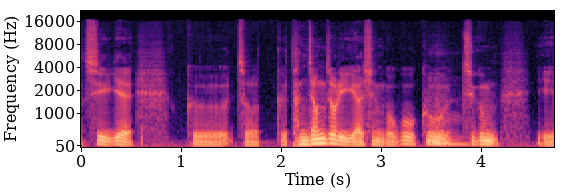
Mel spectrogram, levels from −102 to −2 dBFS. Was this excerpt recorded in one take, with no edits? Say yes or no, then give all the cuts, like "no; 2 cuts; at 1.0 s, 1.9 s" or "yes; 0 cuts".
no; 1 cut; at 1.9 s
